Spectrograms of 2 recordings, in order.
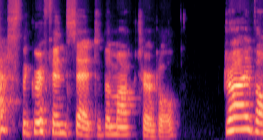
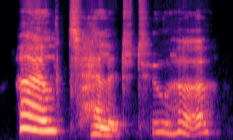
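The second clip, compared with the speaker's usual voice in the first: hollow, empty-sounding, ringing tone; 3 semitones higher than usual. Reading a book aloud, the Mock Turtle's line in a deep, hollow tone. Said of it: "in a deep, hollow tone".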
